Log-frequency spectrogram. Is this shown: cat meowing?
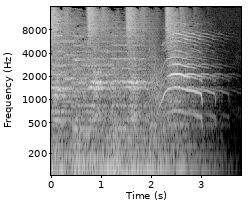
yes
